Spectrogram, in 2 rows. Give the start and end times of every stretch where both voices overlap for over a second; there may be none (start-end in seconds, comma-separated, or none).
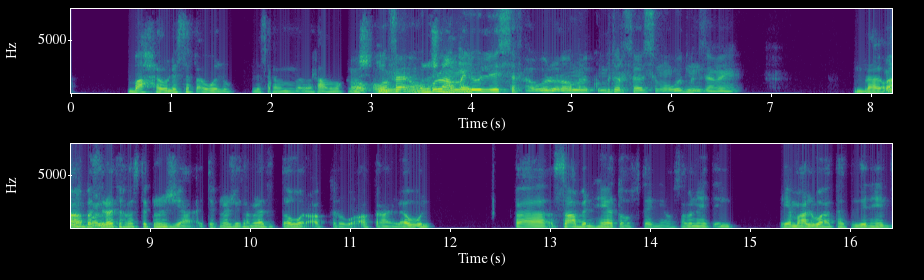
2.8-4.1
